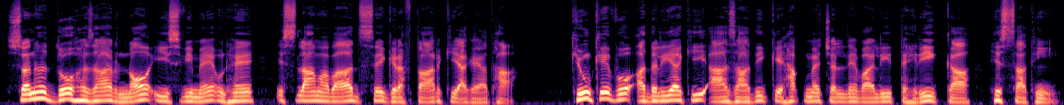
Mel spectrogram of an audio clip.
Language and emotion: Urdu, neutral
